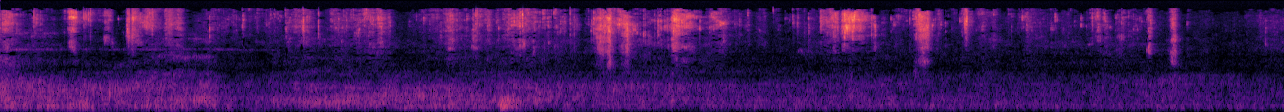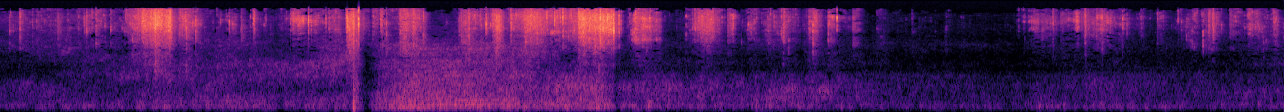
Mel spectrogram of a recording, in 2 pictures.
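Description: Leaves rustle softly as fingers brush through them.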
